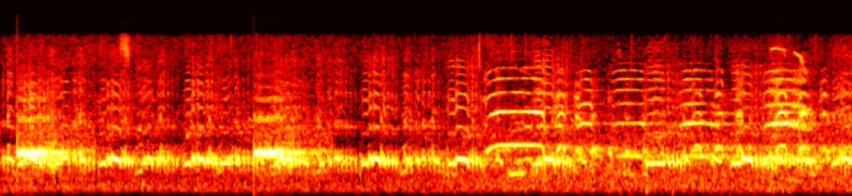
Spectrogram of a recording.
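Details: Common cranes calling together, a dense chorus of overlapping trumpeting, honking notes. The calls rise and fall and grow clearer in the second half, with bugling notes that arch upward in pitch.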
